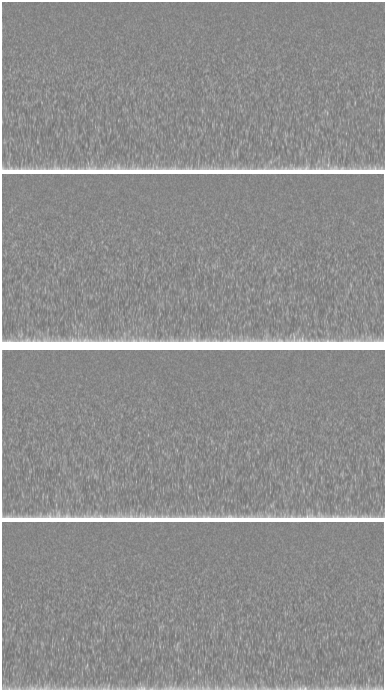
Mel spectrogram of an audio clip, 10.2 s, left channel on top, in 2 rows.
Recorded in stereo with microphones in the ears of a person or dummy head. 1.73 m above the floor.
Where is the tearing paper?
No tearing paper in this recording.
